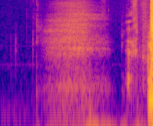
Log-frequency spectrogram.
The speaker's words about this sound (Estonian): ma vist aevastan kohe, oota.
